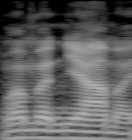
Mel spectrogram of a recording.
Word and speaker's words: Wembanyama: Wembanyama, yep.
